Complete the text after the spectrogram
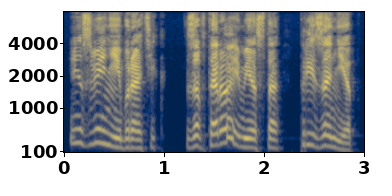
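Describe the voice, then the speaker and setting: A man voicing a sharp-tongued young girl, a competitive sister, in a storybook reading, sarcastic and teasing. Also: sits high, expressive, normal speed, dry recording, studio quality.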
